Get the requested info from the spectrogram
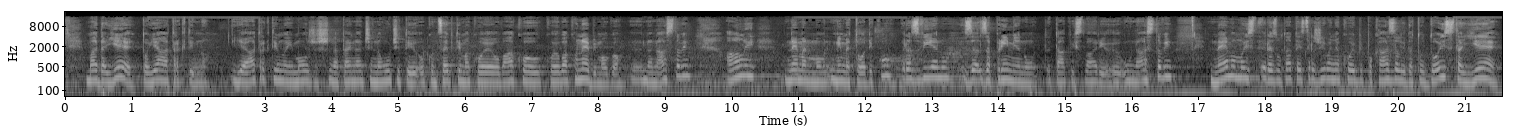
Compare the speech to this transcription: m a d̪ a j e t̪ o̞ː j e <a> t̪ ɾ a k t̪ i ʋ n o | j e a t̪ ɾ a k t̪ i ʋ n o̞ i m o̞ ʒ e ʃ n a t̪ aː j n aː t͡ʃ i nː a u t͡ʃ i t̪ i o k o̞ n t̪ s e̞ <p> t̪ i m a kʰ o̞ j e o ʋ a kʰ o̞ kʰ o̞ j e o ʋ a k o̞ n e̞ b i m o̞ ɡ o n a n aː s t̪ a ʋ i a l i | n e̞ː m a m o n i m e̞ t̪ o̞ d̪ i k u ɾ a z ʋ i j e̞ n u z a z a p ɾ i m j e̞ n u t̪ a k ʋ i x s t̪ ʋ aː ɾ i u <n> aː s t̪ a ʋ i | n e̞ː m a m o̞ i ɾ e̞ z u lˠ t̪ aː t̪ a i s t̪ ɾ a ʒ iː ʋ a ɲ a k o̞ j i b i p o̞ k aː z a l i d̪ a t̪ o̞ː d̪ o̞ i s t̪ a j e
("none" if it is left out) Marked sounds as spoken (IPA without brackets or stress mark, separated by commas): a, p, n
